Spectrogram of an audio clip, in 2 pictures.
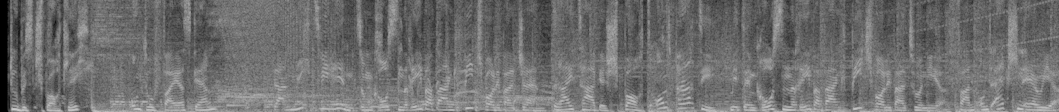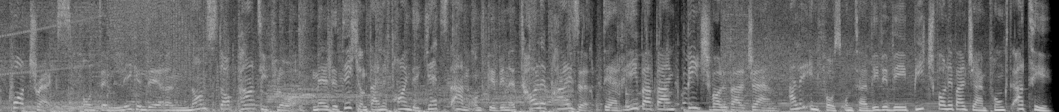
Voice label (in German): Frau OFF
